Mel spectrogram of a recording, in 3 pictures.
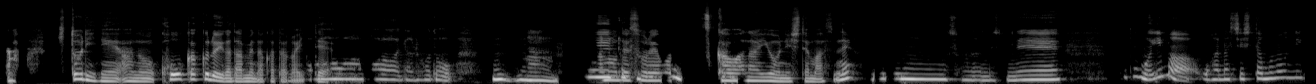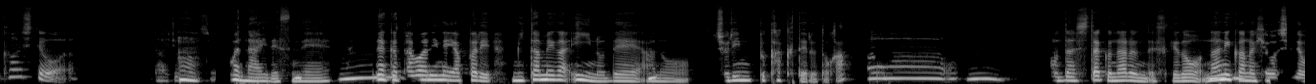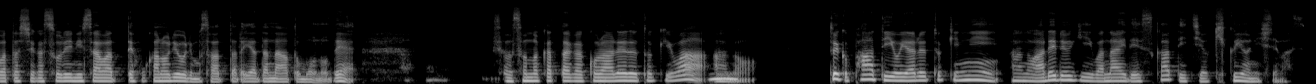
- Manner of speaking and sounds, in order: distorted speech; other background noise
- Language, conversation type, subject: Japanese, podcast, 友達にふるまうときの得意料理は何ですか？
